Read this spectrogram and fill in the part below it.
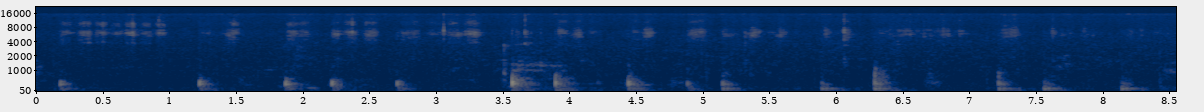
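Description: A sentence written out by hand in a Hindi grammar lesson: a steady run of short scratchy strokes in uneven bursts, close and fairly quiet, with no talking.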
